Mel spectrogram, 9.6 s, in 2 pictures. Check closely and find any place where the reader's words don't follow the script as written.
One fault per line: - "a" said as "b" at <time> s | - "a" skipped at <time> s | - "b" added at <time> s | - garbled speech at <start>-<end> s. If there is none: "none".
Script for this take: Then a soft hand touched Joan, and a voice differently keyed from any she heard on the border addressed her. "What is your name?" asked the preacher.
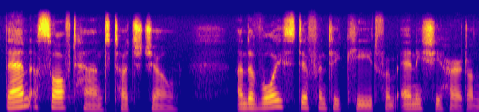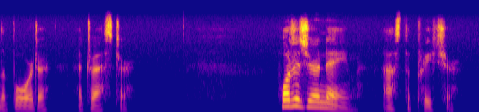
none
